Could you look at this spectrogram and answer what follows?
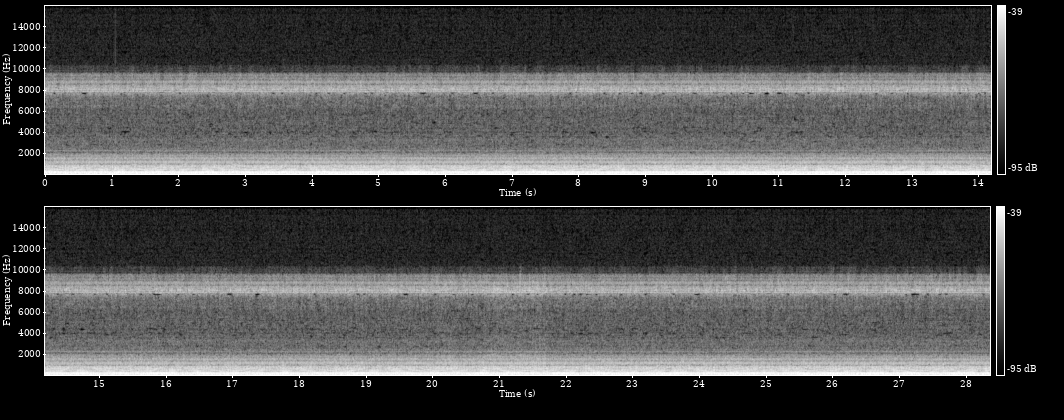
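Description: Near silence: a faint, steady electrical hum that holds one unchanging set of tones throughout.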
